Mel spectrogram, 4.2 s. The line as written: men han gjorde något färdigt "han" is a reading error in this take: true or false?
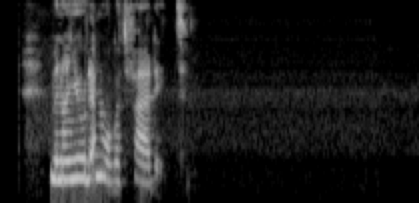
false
